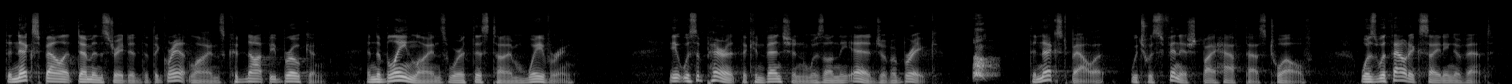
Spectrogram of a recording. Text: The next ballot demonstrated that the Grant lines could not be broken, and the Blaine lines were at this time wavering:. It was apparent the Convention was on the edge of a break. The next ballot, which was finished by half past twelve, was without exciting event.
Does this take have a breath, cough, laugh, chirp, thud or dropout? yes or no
yes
